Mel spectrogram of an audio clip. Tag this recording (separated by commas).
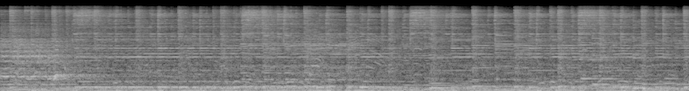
Rock and roll, Music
